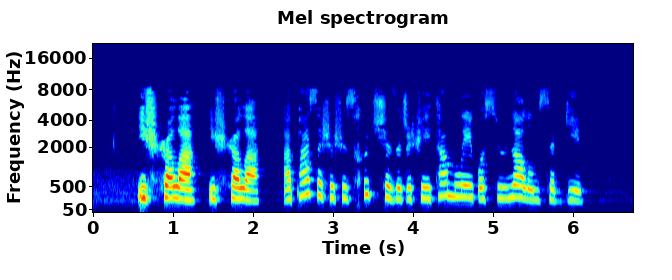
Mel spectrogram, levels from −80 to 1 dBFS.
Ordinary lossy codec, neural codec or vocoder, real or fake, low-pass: MP3, 32 kbps; none; real; 9.9 kHz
